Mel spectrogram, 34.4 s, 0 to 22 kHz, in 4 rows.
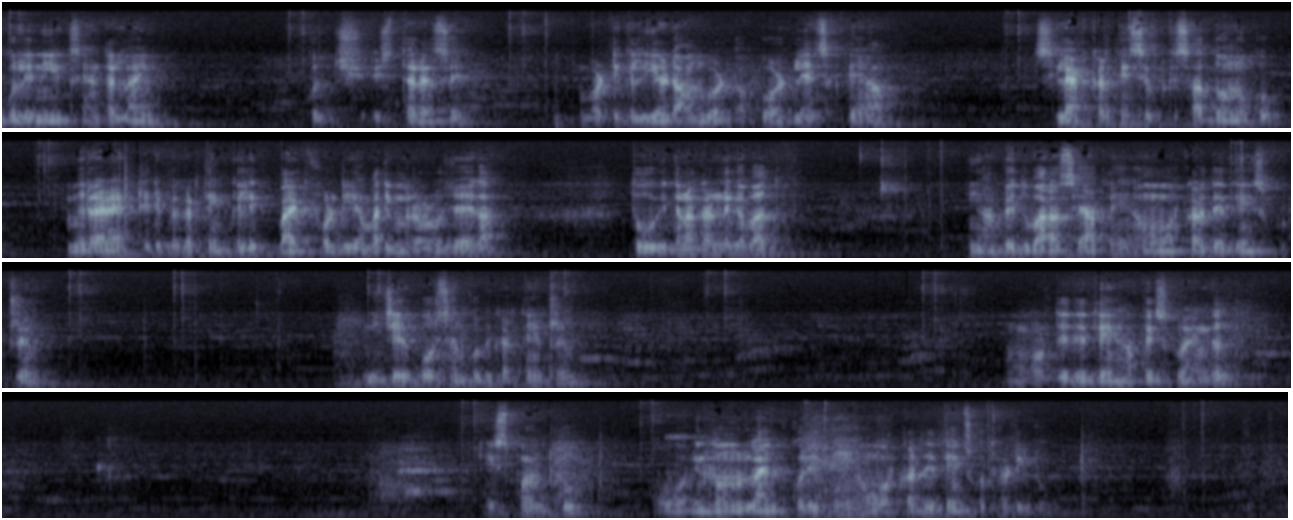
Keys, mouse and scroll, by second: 3.6 Escape, 7.5 shift+click, 14.6 Escape, 14.8 Escape, 18.4 Escape, 33.7-34.0 typing, 34.1 Return.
